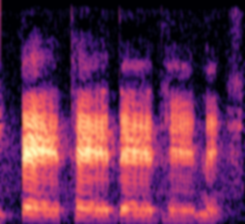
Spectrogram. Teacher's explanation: इसमें हमारी जीवा, हमारी जो जीभ है वो किसको छू रही है, दंत को छू रही है। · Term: स्पर्श व्यंजन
